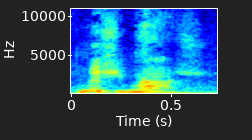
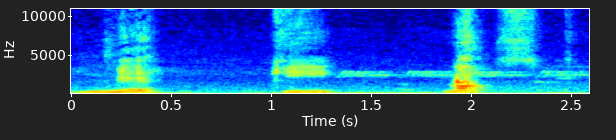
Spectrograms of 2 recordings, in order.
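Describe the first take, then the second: First: The words are garbled, like a toddler's speech. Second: The words are pronounced clearly and fully. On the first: This is how the child says it. The speaker calls it wrong. "he doesn't know how to say Mickey Mouse. He goes" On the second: This is how the adult says it. The speaker calls it right. "I say"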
